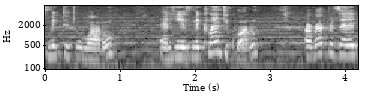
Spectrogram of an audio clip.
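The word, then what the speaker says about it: Mictecacihuatl: hutler and her husband mikhla tilaqua quaddle i said her name wrong that entire time it's mythical waddle and his meclantiquado are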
